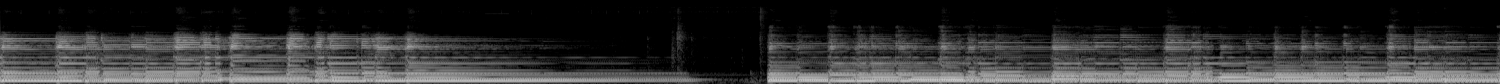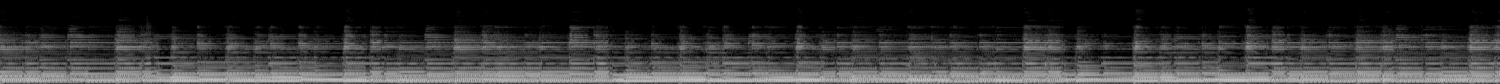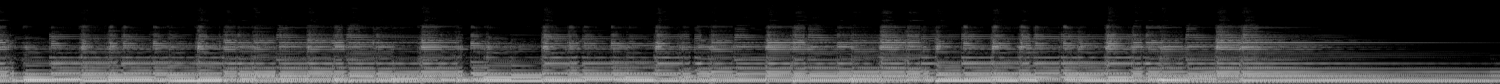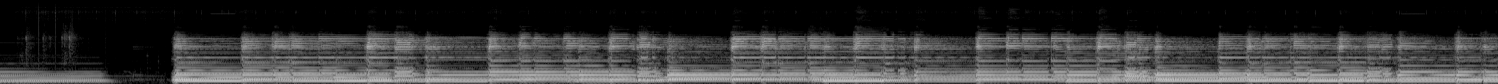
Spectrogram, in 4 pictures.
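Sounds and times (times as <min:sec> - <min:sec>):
electric guitar chords: 0:00.0 - 0:59.9.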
